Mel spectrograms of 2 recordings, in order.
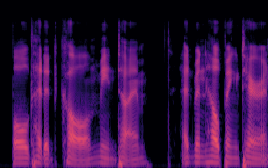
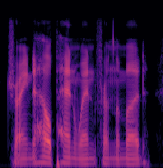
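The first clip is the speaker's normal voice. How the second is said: usual speaking voice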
